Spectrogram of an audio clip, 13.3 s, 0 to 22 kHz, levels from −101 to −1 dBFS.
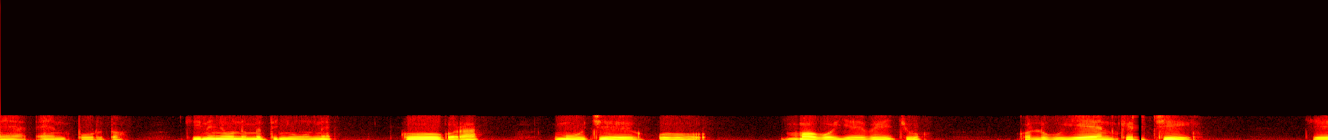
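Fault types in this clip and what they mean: Packet loss with pitch repetition: Three dropouts of 20, 40 and 80 ms are filled by repeating the last pitch period. The two shorter ones sound like a brief, buzzy held tone; the 80 ms one fades into silence before the speech returns with a short cross-fade.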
